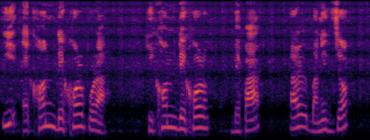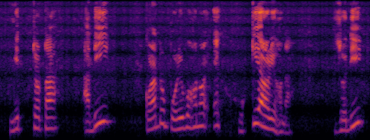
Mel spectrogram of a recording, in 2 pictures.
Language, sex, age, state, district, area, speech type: Assamese, male, 30-45, Assam, Sivasagar, rural, spontaneous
